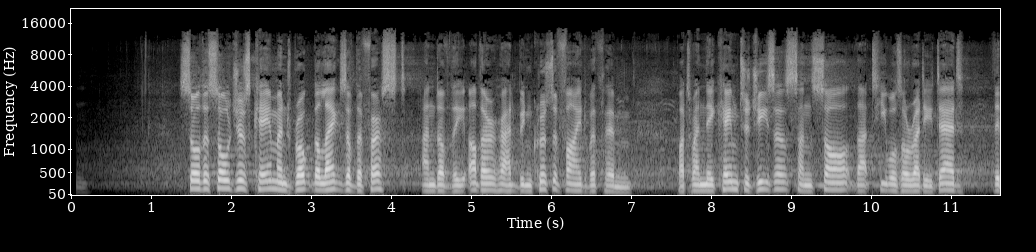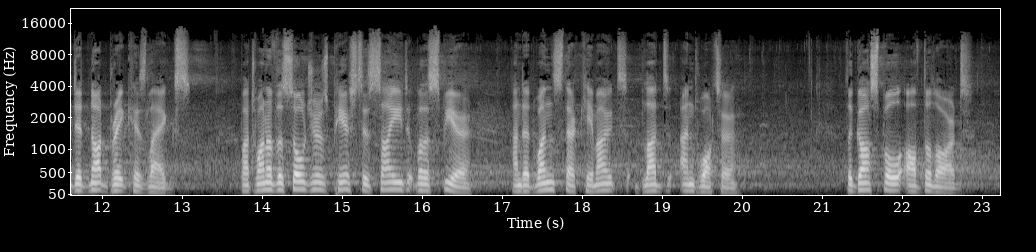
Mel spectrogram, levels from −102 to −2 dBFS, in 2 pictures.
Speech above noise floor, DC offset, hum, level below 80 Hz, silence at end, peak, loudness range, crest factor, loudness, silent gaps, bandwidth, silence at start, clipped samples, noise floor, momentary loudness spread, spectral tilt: 44 dB; under 0.1%; none; -72 dBFS; 0.15 s; -4 dBFS; 4 LU; 20 dB; -24 LUFS; none; 14.5 kHz; 1.35 s; under 0.1%; -68 dBFS; 9 LU; -3.5 dB/octave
